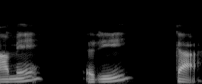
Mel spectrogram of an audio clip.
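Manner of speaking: আমেরিকা very slowly, split "a-me... ri... ka"; local pronunciation. Shown as a demonstration. Teacher showing how we say it, slow "a-me, ri, ka". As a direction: spell out আমেরিকা syllable by syllable with long gaps. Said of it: "আমরা কি বলি বলো".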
